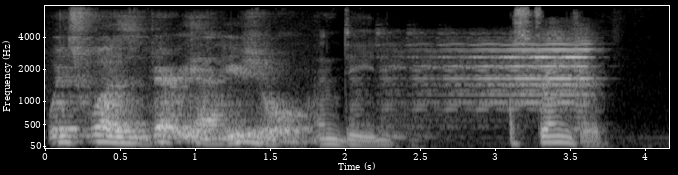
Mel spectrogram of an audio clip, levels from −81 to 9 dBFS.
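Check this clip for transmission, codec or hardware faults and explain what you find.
Two faults stand out in this speech. From the start to 1.83 s there is a switch to a distant microphone, likely from the close mic dropping out. The sound is roomy and hollow at roughly unchanged level, with room noise about 35 dB under the speech. A spectrogram shows thinner lows and a raised noise floor. From 2.02 to 3.88 s a feedback howl builds. A microphone-to-loudspeaker loop gains on each pass, with a loop delay of about 200 ms, narrowing to about 3 kHz until it peaks around speech level. On a spectrogram it is a bright horizontal line, and the waveform shows a swelling envelope. Throughout, the content stops at 8 kHz, which fits a wideband Bluetooth headset link.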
